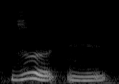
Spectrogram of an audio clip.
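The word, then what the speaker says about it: Tzuyu: Là je suis en montage, je viens juste vous dire que en vrai, genre même en chinois, j'ai mal prononcé son nom. On dit Ziyu, donc voilà.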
